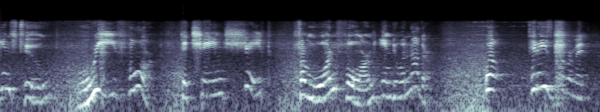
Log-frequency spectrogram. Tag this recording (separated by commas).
Speech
